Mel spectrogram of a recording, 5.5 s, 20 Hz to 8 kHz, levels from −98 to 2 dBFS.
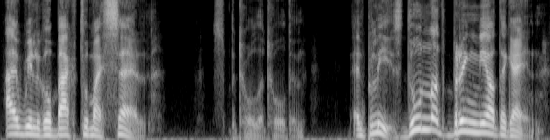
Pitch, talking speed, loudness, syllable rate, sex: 145 Hz, 195 wpm, -20 LUFS, 5.3 syllables/s, male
